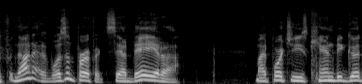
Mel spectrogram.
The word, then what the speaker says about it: Cerdeira: Ah, thank you for, no, it wasn't perfect, Cerdeira. My Portuguese can be good if I'm reminded correctly. Cerdeira of Soalheiro, again, pronunciation probably not perfect, Soalheiro of the Minho region of northern Portugal.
